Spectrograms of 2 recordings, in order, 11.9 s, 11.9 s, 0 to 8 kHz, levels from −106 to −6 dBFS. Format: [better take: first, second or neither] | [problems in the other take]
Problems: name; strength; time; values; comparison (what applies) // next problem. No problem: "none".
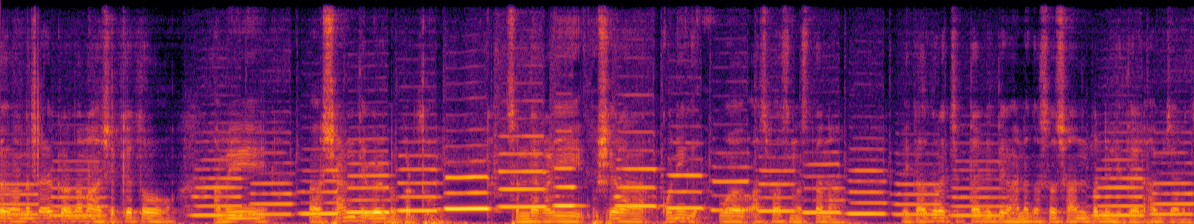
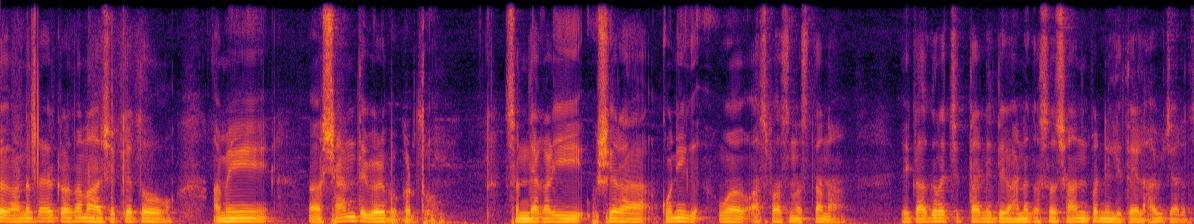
second | background sound (Wind instrument, woodwind instrument); 3 dB above the speech // room echo; dies away in 0.2 s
